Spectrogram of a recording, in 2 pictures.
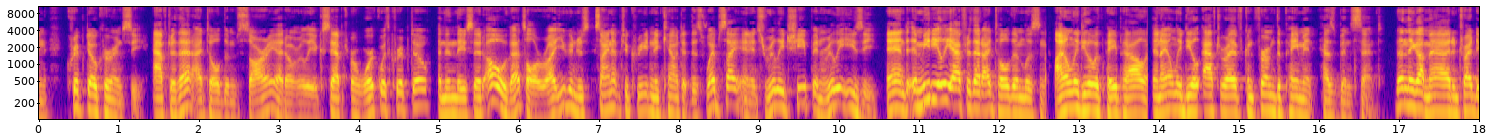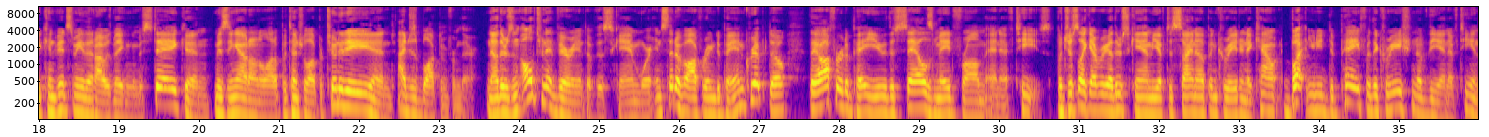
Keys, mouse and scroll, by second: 2.9 click, 4.2 middle click, 4.2-5.2 scroll down 2, 5.6 click, 7.4-8.7 middle drag, 7.5-8.3 scroll down 2, 8.3-8.7 scroll down 1, 9.3 click, 11.1 middle click, 11.1-11.6 scroll down 2, 12.0 click, 13.8 click, 13.9 click, 14.0 Return, 17.9-22.6 middle drag, 17.9-19.3 scroll down 2, 19.3-21.8 scroll down 1, 21.8-22.4 scroll down 1, 22.4 scroll down 1, 23.2 Return, 25.6 middle click, 25.6-28.5 scroll down 2, 28.5 Return, 29.5 click, 30.7 Return, 31.5 click, 33.2 click, 35.3 click.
